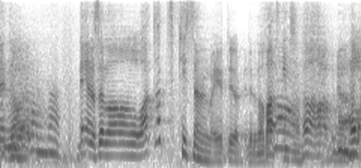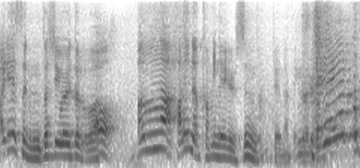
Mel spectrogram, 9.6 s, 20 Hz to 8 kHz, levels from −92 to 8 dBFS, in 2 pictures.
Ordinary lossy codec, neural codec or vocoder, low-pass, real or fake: none; codec, 16 kHz, 0.5 kbps, X-Codec, HuBERT features, trained on general audio; none; fake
